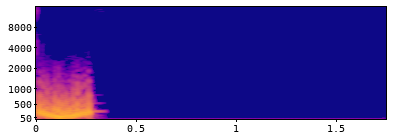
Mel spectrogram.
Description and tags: explosion beep kick game gamesound click levelUp adventure bleep sfx application startup clicks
